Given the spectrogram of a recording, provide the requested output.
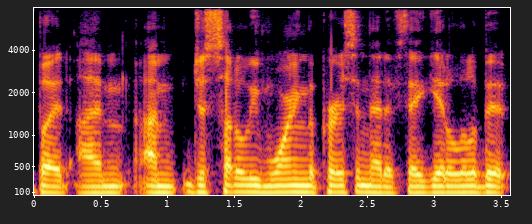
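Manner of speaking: usual speaking voice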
